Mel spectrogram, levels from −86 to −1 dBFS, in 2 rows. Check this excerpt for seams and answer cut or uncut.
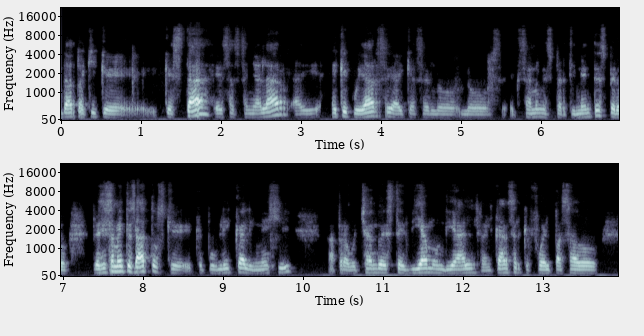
cut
